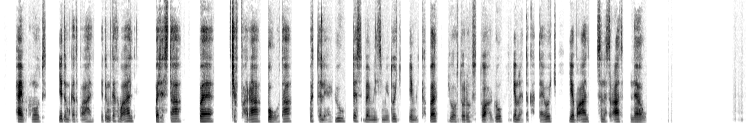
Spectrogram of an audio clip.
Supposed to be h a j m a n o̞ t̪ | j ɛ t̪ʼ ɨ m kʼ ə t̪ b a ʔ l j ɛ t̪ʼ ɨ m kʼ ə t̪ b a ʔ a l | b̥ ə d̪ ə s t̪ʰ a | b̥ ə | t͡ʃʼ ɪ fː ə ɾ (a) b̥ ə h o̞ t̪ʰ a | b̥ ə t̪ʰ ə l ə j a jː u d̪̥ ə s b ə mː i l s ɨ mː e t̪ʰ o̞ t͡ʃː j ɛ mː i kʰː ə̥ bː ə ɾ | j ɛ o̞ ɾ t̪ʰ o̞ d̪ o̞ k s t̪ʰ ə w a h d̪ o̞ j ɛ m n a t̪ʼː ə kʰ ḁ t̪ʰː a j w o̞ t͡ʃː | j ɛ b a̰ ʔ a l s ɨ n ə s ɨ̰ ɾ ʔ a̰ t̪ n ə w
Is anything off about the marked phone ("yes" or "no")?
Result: no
